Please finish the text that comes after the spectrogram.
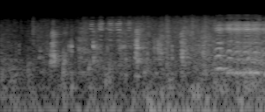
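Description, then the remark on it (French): Goats bleat several times in quick succession at milking time, their nasal, wavering calls overlapping a little over a soft background, with no one speaking. “On va récupérer le lait des chèvres pour en faire du bon fromage.”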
